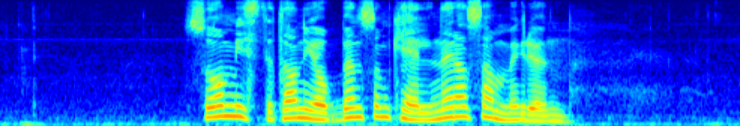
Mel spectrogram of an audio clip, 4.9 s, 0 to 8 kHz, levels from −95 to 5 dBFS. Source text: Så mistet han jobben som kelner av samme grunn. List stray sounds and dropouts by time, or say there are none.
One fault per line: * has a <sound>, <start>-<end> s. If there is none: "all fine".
all fine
